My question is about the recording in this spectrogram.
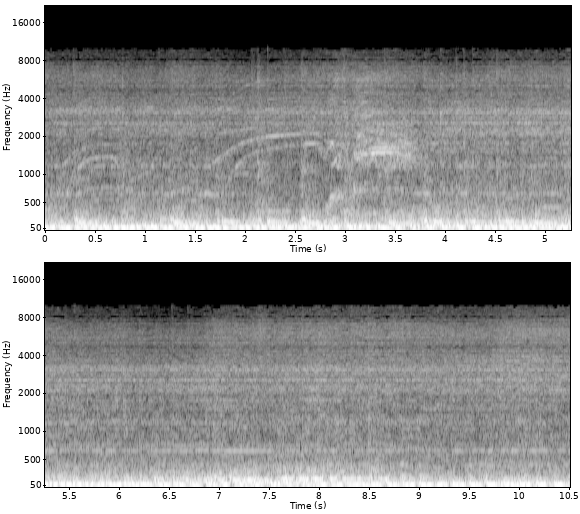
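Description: A metal band playing live through a club PA, with pounding drums and heavily distorted low-end instruments that dominate the sound. A few sliding high notes come about two to three seconds in.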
